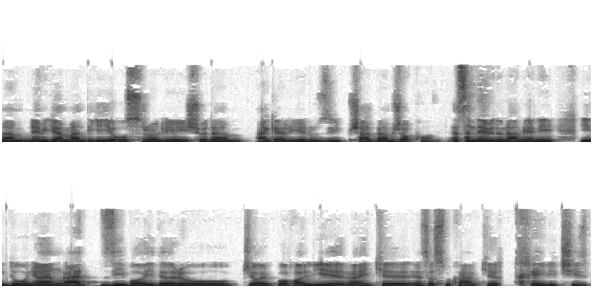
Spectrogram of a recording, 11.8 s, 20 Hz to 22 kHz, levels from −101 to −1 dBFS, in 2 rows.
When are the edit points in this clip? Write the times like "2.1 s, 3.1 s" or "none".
3.5 s, 8.2 s, 10.9 s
